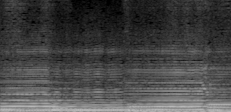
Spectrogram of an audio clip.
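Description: Small instrumental ensemble of two violins, flute, acoustic guitar and electric bass playing a slow piece in long held notes, with a low bass note coming in just past halfway.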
